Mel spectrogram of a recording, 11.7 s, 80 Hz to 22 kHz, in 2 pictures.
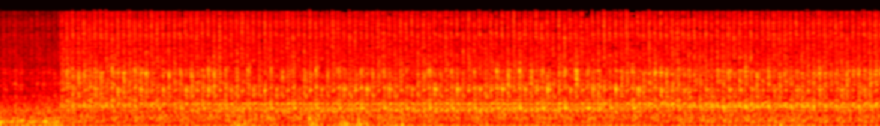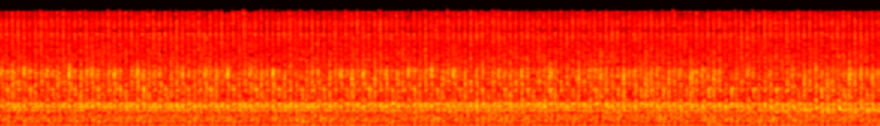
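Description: A Volkswagen Combi T3 van engine runs at a steady idle, close and loud, with a continuous low rumble and a faint knocking texture and no voices.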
